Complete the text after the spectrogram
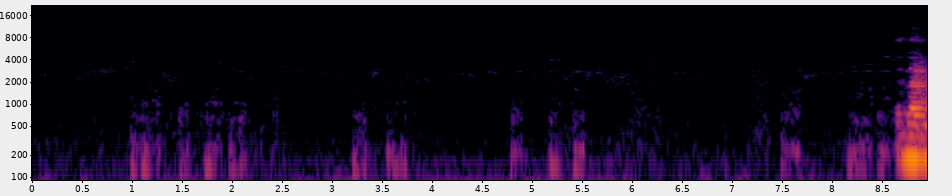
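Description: A woman speaks calmly and softly, close by.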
